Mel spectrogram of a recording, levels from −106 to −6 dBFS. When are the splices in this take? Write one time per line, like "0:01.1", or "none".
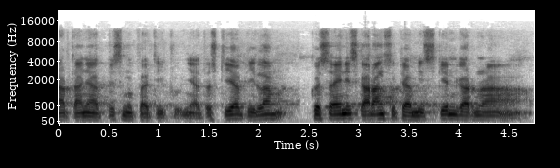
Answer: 0:02.4

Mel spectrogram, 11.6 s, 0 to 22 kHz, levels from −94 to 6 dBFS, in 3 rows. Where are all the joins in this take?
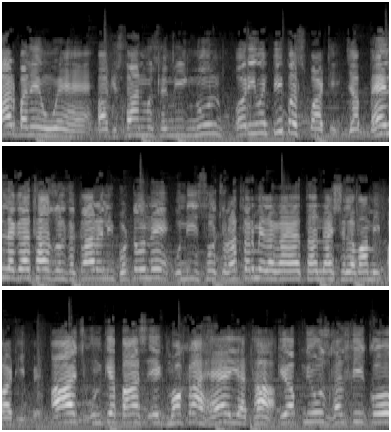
0:01.1
0:02.2
0:03.4
0:05.6
0:08.3
0:10.5

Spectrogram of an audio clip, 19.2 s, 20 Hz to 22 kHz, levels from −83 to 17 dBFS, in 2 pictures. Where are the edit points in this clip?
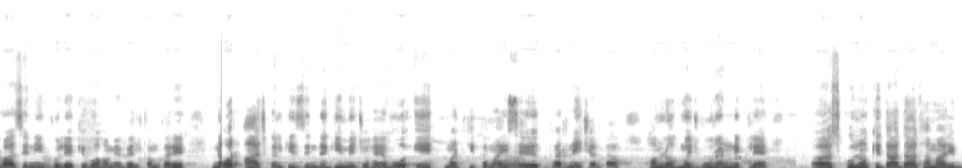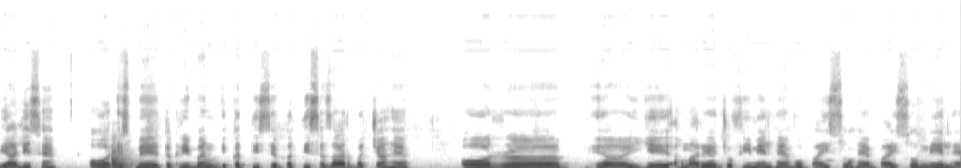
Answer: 0:02.2
0:07.8

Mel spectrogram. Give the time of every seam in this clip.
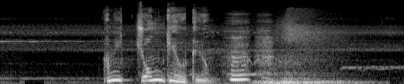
none

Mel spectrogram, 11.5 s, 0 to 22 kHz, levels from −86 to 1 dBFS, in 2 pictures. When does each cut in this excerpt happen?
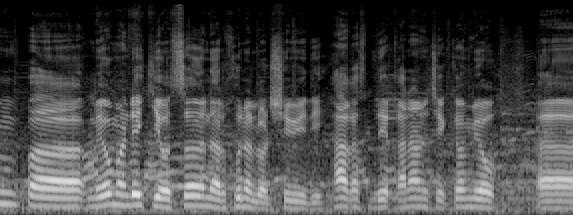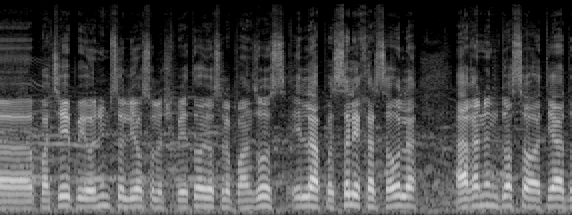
none

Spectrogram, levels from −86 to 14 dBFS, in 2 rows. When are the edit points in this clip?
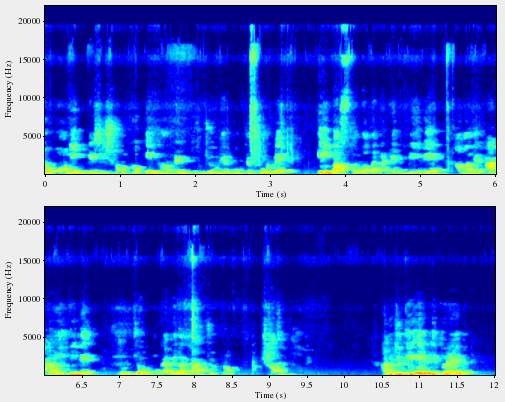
none

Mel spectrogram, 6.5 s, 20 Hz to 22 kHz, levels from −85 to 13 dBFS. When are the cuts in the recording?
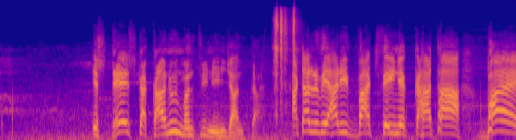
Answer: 0:03.6

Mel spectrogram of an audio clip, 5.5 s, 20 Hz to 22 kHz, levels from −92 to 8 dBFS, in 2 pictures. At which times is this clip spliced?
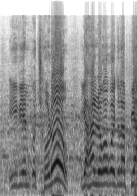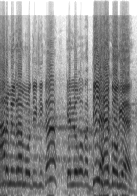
none

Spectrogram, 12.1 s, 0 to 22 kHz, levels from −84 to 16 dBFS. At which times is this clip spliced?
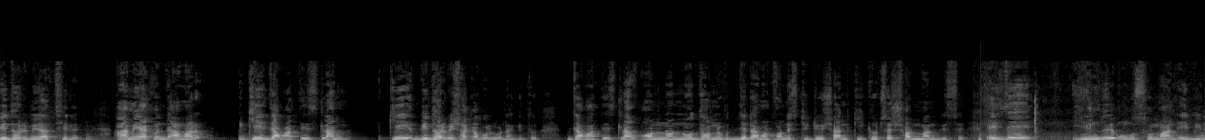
0:09.7

